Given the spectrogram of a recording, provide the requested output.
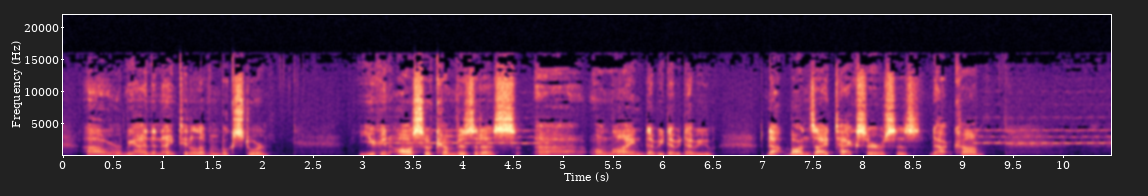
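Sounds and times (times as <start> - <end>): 
speech: 0.2 - 2.2, 3.0 - 9.3
telephone ringing with a high electronic trill: 3.2 - 5.0, 9.1 - 10.4.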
